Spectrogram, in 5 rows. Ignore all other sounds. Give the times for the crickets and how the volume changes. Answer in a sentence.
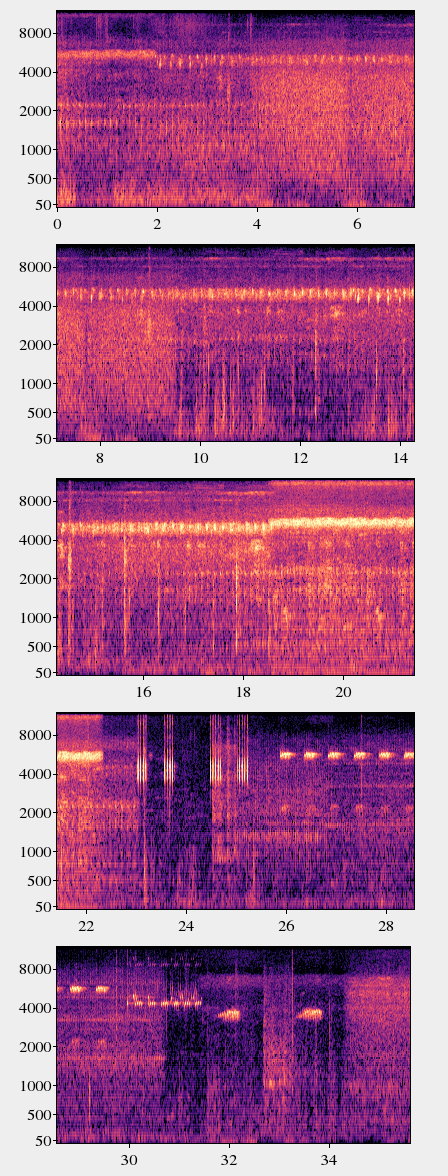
You can hear the crickets from 0.0 to 35.5 s, getting louder then quieter.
